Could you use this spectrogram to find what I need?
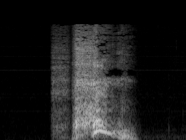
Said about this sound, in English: Oh, sorry about that. I think I meant to hit the cough button and I coughed right into the microphone.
